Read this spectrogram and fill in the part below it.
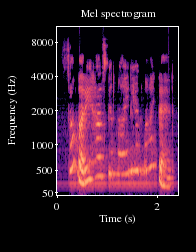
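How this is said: It is said in a medium voice.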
